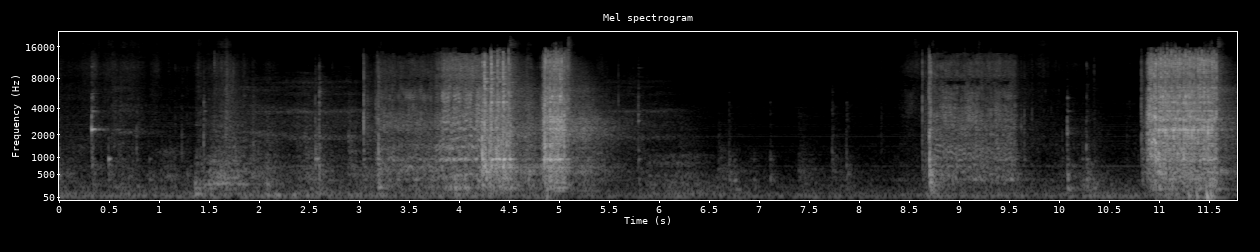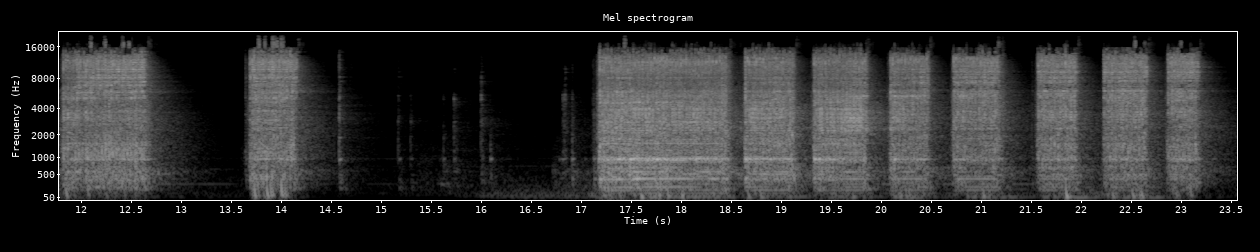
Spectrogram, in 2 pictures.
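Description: A 3/8 drive power tool tightening bolts, with bursts of fast ratcheting clatter: a couple of short runs, then longer repeated loud bursts in quick succession, close up with quiet gaps between.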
